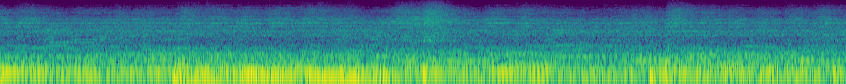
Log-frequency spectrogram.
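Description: Live rock band playing a song with electric guitars, bass guitar and drum kit.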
